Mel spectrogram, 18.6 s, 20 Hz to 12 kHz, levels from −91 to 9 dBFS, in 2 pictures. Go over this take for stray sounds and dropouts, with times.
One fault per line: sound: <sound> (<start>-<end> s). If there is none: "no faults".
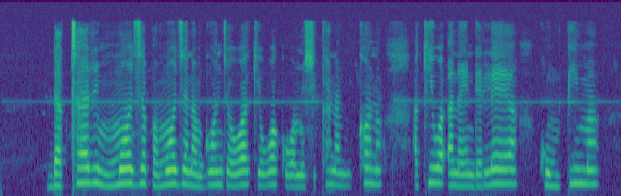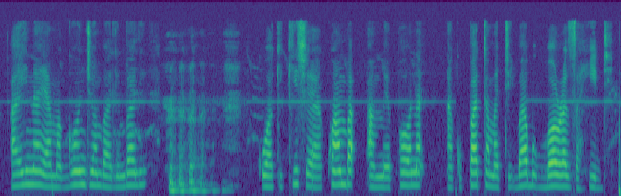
sound: laugh (11.8-12.9 s)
